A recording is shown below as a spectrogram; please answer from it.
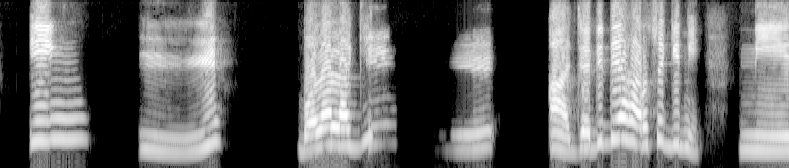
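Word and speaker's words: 英语: Jadi dia mulutnya u tapi suaranya i. Ing, yu. Boleh lagi? Yin yu.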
